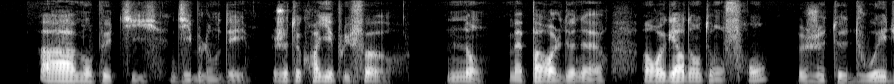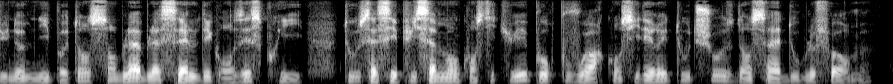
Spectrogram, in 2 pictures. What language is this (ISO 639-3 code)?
fra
